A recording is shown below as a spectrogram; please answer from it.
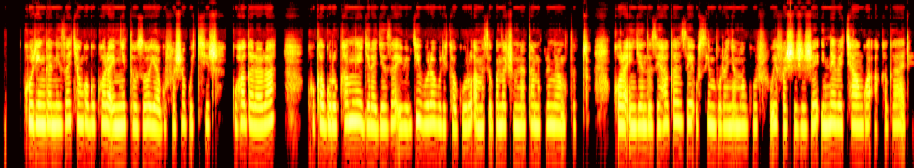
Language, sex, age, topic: Kinyarwanda, female, 18-24, health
